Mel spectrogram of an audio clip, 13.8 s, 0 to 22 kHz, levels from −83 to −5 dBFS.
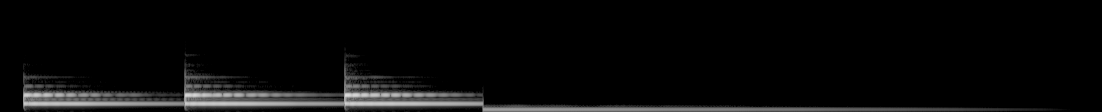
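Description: From the start to 6.03 s the audio suffers a wrong sample rate fault: it runs three times too fast and about 19 semitones too high, which fits material captured at 16 kHz being played at 48 kHz without conversion. It sounds shrill and frantically hurried. On a spectrogram every feature is squeezed in time and shifted up threefold in frequency, with energy reaching 24 kHz instead of stopping near 8 kHz, then snapping back at 6.03 s.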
